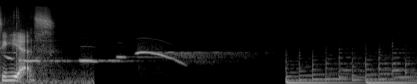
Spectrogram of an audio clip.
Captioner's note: whistling; gentle music playing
